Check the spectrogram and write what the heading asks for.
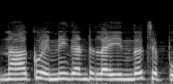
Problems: none marked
